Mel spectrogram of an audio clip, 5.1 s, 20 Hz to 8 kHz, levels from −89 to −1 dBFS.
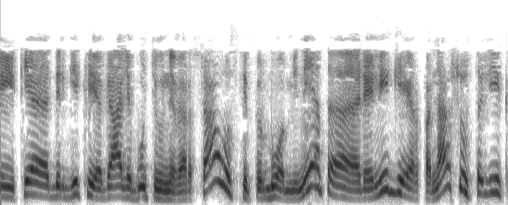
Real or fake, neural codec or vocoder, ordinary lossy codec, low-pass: fake; codec, 16 kHz, 2 kbps, X-Codec, WavLM features, trained on Multilingual LibriSpeech; MP3, 24 kbps; 7.2 kHz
